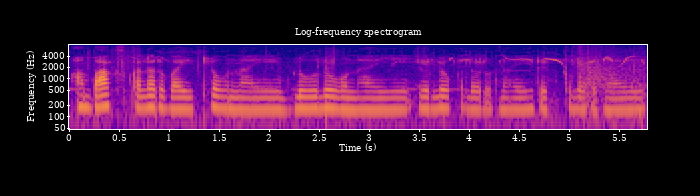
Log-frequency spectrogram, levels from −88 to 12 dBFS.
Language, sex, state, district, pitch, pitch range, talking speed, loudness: Telugu, female, Andhra Pradesh, Annamaya, 160 Hz, 155-170 Hz, 155 wpm, -24 LUFS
